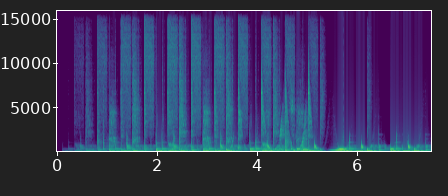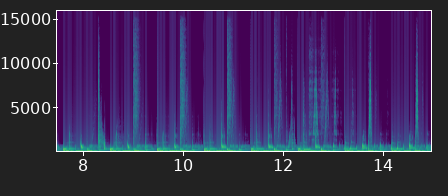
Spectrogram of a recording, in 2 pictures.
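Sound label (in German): Denon DJ X1800 Filter Frequenz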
